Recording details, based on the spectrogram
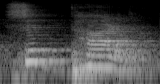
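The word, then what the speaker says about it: सिद्धाणं: नमो अरिहंताणम, नमो सिद्धाणम, धा धनुष का, सिद्धाणम नहीं, नमो आयरी याणम, आड़म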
